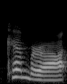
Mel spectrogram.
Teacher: a is being eliminated okay or omitted in the pronunciation of camera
